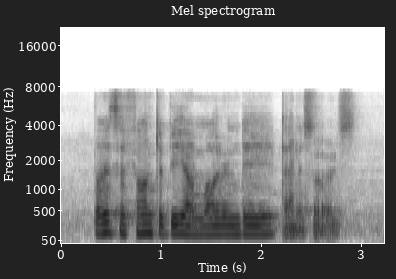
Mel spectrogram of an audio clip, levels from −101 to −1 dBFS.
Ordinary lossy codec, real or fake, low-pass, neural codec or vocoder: none; fake; 7.2 kHz; codec, 32 kHz, 1.9 kbps, SNAC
